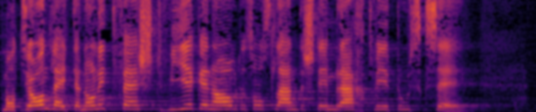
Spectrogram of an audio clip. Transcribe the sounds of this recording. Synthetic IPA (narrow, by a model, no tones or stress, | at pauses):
tmɔt͡sjoːnlɛɪtjɛnɔnɪtfɛʃtʋiəɡɛnɑwdɑsʊslænd̪əɾʃtɪmɾæχtʋɪɾtuːskseː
